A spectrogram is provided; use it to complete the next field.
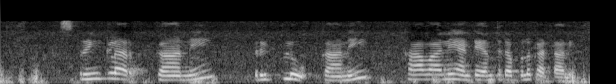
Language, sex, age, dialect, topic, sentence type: Telugu, female, 31-35, Central/Coastal, agriculture, question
